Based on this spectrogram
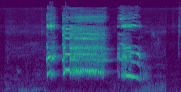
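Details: Full crow from a decoy rooster that crows very well: a short opening note, a long harsh sustained middle and a falling final syllable, all within about two and a half seconds.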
